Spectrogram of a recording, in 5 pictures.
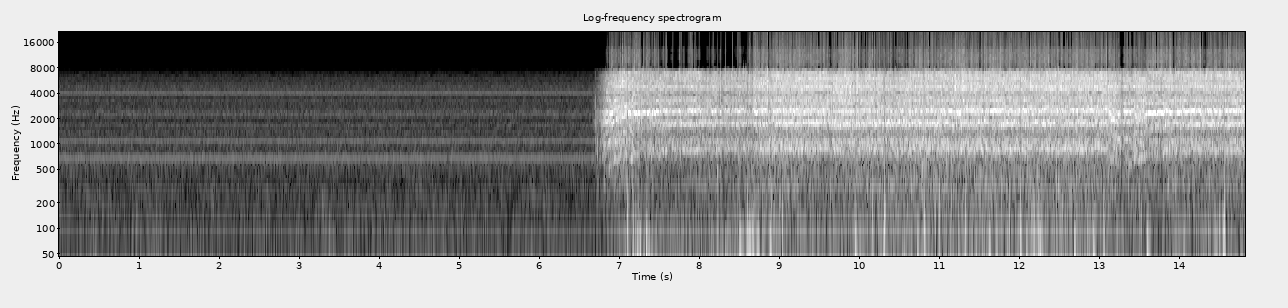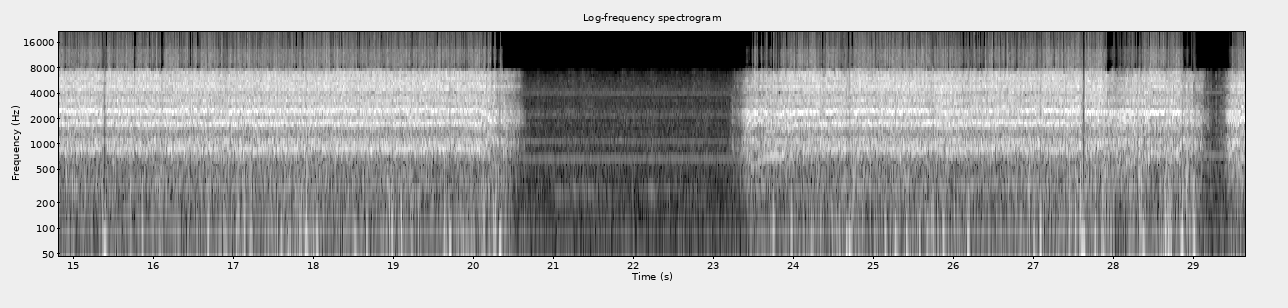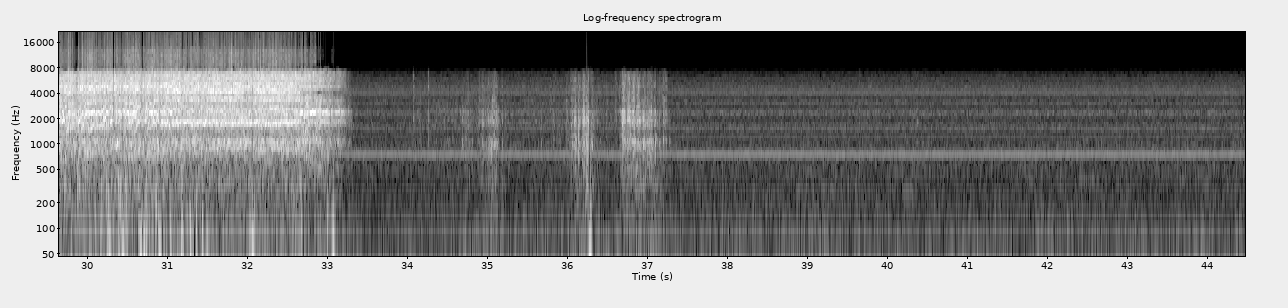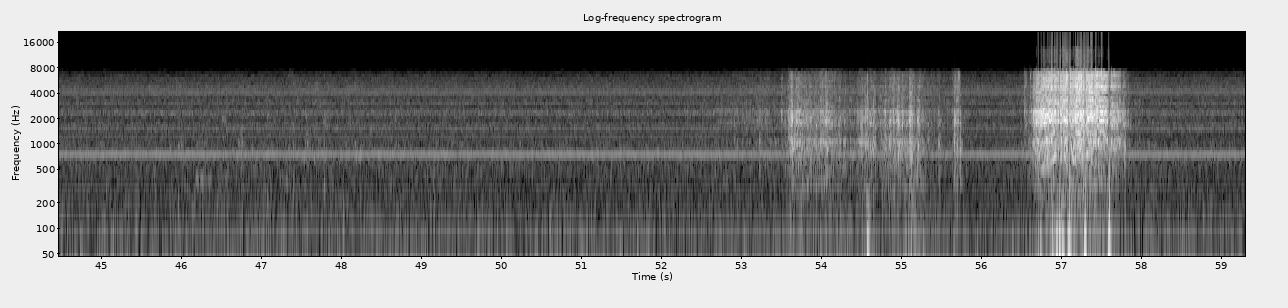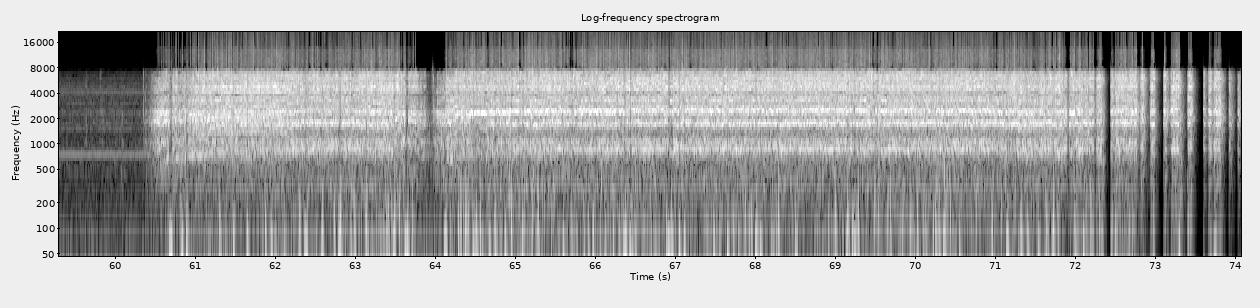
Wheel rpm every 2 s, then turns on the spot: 0, 0, 0, 80, 230, 230, 220, 230, 230, 230, 60, 30, 220, 220, 130, 210, 120, 10, 10, 0, 0, 0, 0, 0, 0, 0, 10, 10, 50, 0, 110, 200, 180, 230, 230, 230, 230.
36-38 52-56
